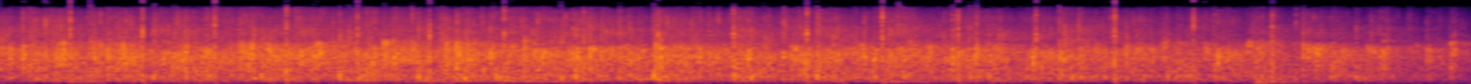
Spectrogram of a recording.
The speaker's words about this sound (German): Ich glaube, das ist einmal ein Applaus für den Ewald wert.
